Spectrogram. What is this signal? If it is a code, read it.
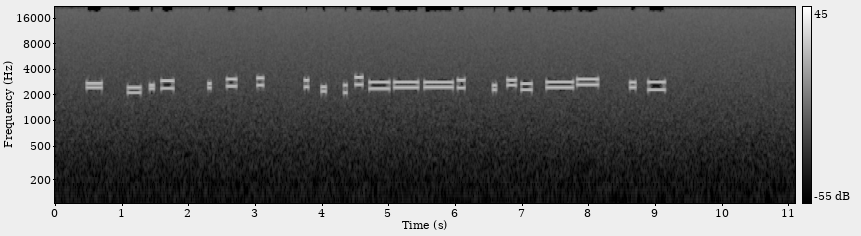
Pairs of high tones at irregular times. There is no code.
